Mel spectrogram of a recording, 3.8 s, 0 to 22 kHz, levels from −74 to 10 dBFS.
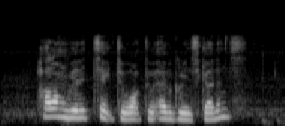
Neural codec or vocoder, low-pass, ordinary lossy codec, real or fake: none; none; none; real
